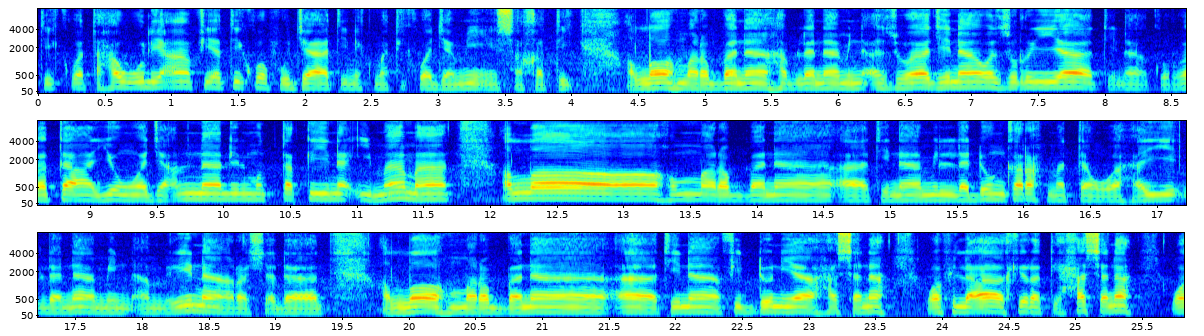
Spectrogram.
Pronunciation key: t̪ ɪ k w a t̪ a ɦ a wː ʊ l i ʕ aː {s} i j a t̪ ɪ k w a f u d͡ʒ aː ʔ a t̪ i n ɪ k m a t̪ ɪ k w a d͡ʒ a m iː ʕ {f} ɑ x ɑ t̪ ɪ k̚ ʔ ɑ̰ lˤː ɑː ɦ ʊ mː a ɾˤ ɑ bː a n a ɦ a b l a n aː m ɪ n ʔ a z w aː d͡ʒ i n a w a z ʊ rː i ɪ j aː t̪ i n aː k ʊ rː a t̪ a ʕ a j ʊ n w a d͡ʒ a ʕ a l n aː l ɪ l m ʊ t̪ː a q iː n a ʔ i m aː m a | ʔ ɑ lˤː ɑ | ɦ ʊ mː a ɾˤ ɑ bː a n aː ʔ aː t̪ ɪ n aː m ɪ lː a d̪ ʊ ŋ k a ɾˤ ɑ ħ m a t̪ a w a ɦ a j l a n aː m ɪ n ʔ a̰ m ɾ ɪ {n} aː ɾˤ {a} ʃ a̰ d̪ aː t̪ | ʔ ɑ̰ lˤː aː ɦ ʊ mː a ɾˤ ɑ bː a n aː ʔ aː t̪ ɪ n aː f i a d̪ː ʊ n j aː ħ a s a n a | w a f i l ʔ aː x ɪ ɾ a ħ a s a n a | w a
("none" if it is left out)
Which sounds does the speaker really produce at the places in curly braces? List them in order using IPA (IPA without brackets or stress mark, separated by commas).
f, s, n, ɑ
